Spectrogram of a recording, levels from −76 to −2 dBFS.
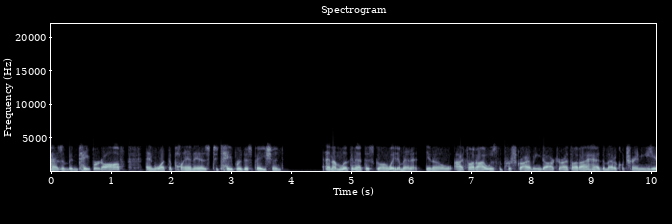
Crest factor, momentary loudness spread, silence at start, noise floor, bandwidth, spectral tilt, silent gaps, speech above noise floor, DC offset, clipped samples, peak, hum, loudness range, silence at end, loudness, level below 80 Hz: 16 dB; 5 LU; 0 s; -67 dBFS; 4.4 kHz; -8.5 dB/octave; none; 43 dB; under 0.1%; under 0.1%; -10 dBFS; none; 1 LU; 0 s; -25 LUFS; -66 dBFS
